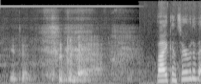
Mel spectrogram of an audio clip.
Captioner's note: both chuckling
